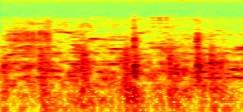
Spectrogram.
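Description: Faint, irregular clicks and small knocks from a hand tool being worked at a spare tyre.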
